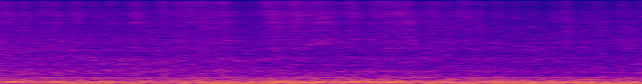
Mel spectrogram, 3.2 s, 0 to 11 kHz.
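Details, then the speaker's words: 1982 Chevrolet Blazer started in the driveway: steady low engine rumble with a faint constant hum, even and unbroken; truck runs really well, all gauges work, normal running. "just gonna start it up real quick ah truck runs really well all the gauges work"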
